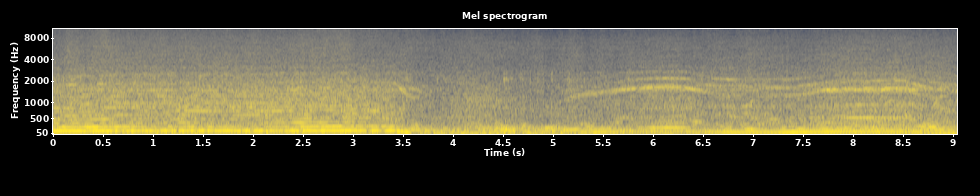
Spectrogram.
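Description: A loud, steady engine roar from an inflatable jet boat speeding along a river, the droning note rising and falling in pitch, sweeping up and down continuously.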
